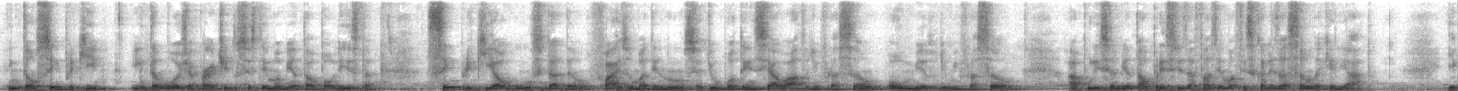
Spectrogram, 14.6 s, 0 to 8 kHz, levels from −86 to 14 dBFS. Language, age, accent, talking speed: Portuguese, 30-49, Brazilian, 160 wpm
